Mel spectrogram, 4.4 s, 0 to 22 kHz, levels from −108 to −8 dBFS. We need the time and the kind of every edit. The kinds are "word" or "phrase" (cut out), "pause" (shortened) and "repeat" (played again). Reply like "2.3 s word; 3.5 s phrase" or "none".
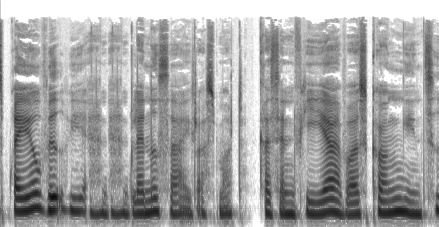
1.1 s repeat; 1.9 s word; 2.5 s pause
